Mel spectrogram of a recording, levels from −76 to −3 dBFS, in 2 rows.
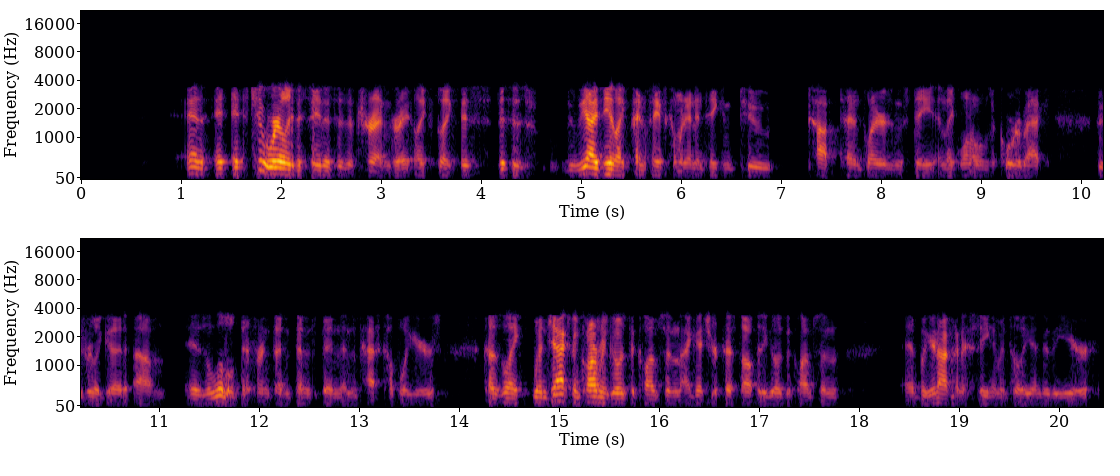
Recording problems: phone-call audio; poor line; nothing above 3.5 kHz
uneven, jittery; strongly; from 4 to 19 s

